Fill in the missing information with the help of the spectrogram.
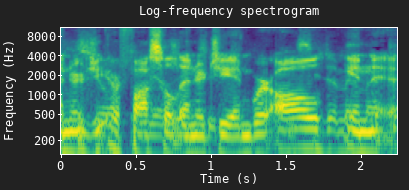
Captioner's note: speaking French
